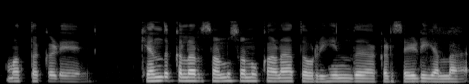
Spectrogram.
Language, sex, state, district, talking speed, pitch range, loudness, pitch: Kannada, male, Karnataka, Dharwad, 155 wpm, 135-155 Hz, -24 LUFS, 145 Hz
